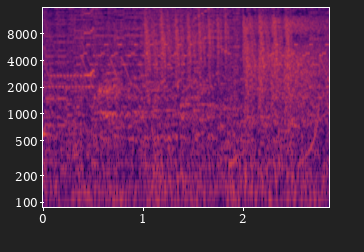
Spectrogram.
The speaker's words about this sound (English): That gunfire sounds familiar. Is that Contra?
